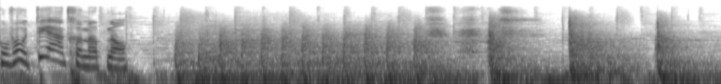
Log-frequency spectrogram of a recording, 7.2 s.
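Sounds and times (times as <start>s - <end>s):
speech: 0.0s - 1.4s
theatre knocks announcing the start of a performance: 1.8s - 6.9s.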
